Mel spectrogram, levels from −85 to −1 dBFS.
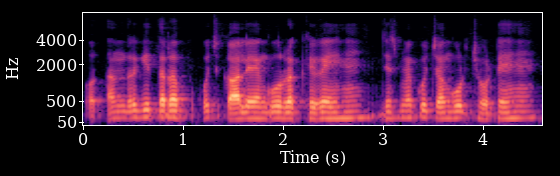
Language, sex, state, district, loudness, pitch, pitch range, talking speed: Hindi, male, Uttar Pradesh, Shamli, -21 LUFS, 130 Hz, 120-135 Hz, 195 wpm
